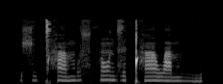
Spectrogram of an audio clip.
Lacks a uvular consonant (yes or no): yes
